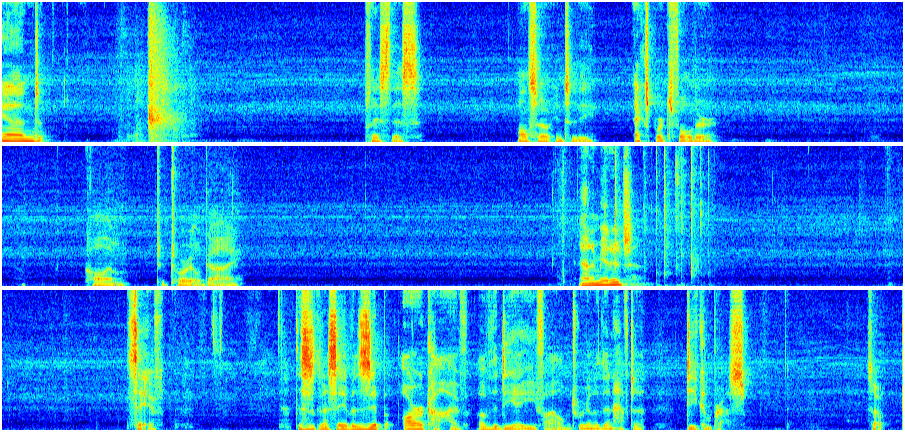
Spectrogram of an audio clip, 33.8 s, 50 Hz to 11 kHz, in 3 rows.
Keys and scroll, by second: 18.9-21.3 typing.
